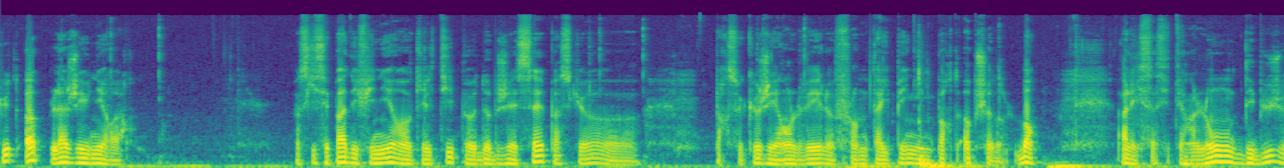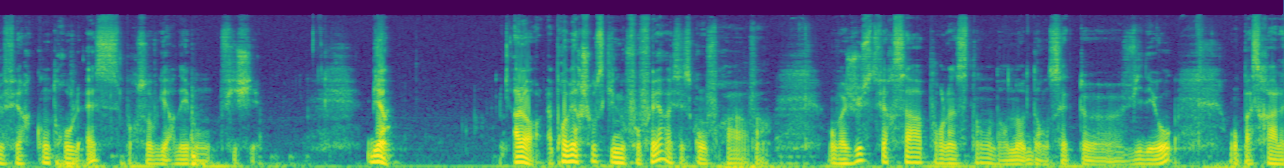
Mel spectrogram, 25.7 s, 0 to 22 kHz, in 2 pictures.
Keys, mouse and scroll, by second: 1.0 click, 5.9 click, 7.5 click, 16.6 middle click, 16.6 scroll up 1, 16.7-17.3 scroll down 2, 17.1 middle click.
